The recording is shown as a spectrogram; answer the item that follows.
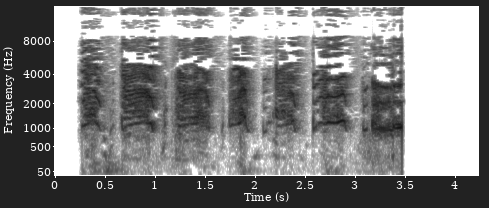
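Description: A run of about seven shrill animal cries in quick succession, a sound effect that cuts off abruptly about three and a half seconds in.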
